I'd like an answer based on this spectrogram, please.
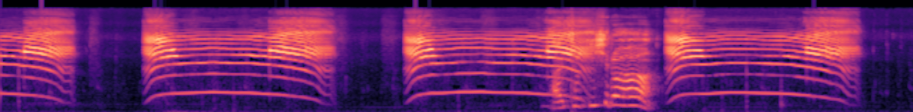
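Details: A Beagle crying for the first time in its life, four sustained, clear wails, each swelling up then falling away; a short rough noisy sound briefly overlaps the third wail, and a quiet room surrounds the calls.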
